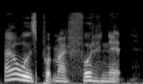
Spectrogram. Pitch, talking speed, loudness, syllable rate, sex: 170 Hz, 295 wpm, -17 LUFS, 6.8 syllables/s, female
